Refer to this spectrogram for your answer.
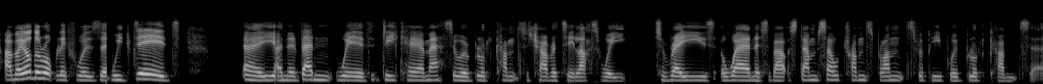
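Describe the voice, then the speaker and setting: A woman's voice: medium pitch, fairly even intonation, normal speed, sharp tone, smooth, no echo, poor audio. A woman co-hosting a casual workplace podcast. She speaks in a chatty way and laughs easily. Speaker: podcast co-host.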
